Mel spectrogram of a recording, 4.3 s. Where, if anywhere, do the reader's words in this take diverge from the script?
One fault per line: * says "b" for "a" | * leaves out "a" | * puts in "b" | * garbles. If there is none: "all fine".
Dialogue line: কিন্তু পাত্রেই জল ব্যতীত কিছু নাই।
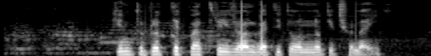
* puts in "প্রত্যেক"
* puts in "অন্য"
